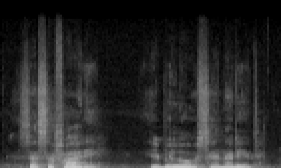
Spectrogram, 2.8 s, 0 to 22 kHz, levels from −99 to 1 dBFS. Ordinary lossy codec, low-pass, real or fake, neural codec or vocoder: none; 19.8 kHz; fake; vocoder, 44.1 kHz, 128 mel bands, Pupu-Vocoder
